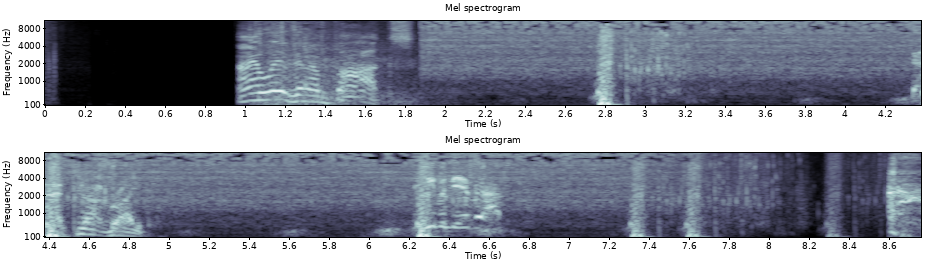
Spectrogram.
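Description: An electric toothbrush buzzes.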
